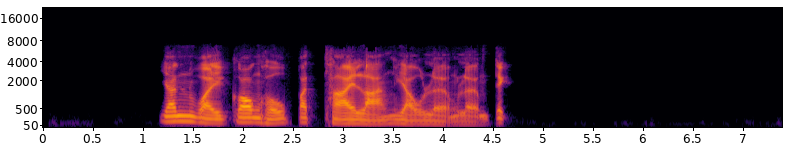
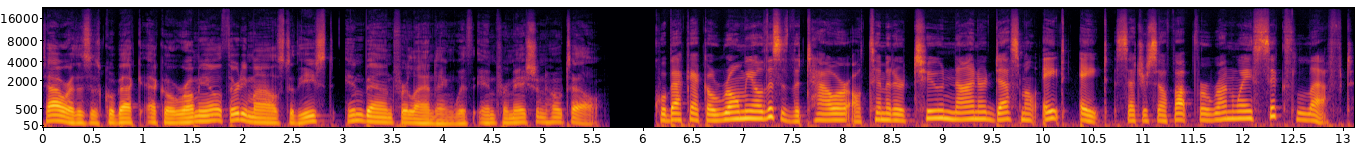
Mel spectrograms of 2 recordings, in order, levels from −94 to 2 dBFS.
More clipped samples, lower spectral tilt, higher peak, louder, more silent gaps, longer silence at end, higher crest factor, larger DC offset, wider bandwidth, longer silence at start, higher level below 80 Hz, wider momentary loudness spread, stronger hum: neither; about the same, -6.5 dB/octave vs -6 dB/octave; about the same, -4 dBFS vs -2 dBFS; second, -25 LUFS vs -19 LUFS; neither; first, 2.8 s vs 0.05 s; first, 24 dB vs 16 dB; neither; second, 7 kHz vs 19 kHz; first, 1.2 s vs 0 s; second, -60 dBFS vs -42 dBFS; about the same, 10 LU vs 8 LU; neither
